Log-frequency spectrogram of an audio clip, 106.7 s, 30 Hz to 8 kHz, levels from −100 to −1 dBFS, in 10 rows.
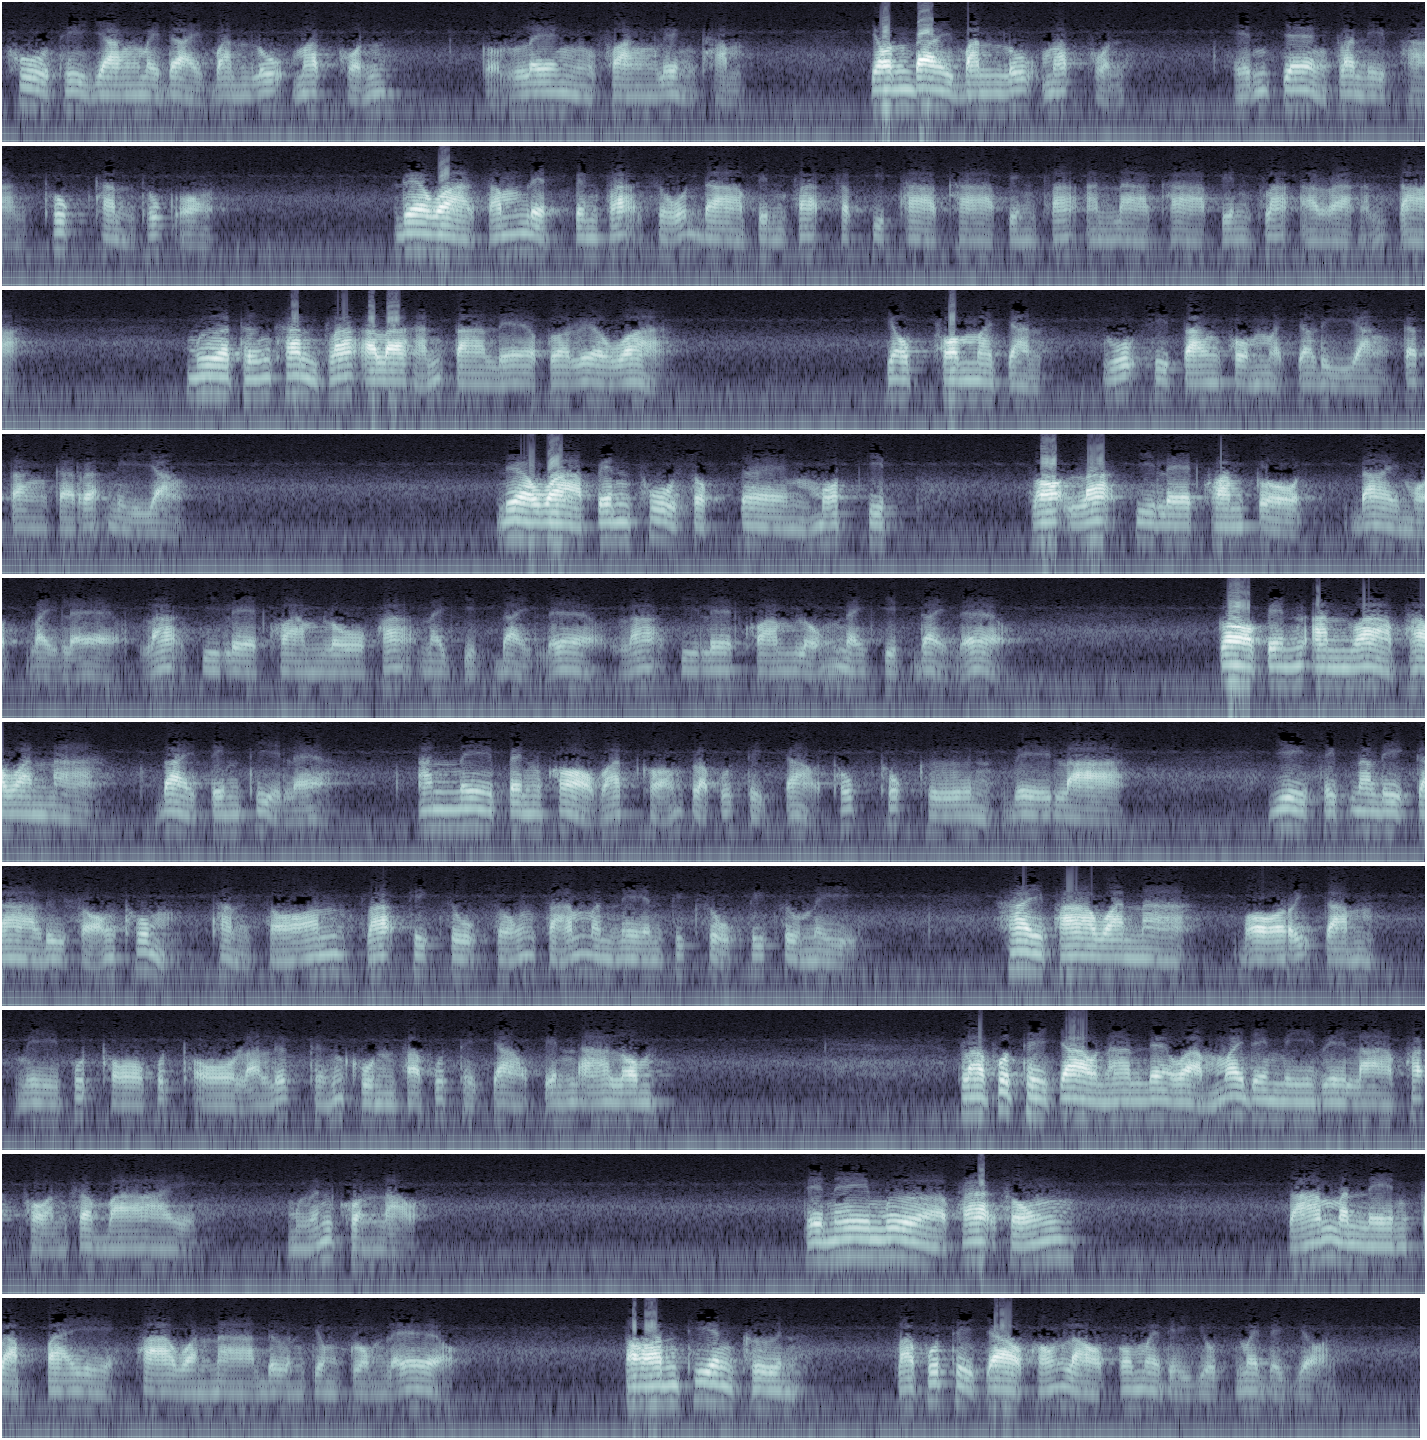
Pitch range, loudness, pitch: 95-115 Hz, -19 LUFS, 105 Hz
